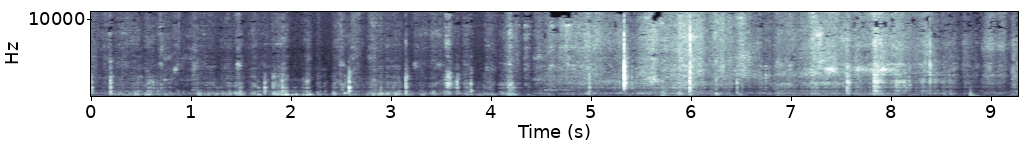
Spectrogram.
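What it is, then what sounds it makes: Plywood box, scratched and tapped. Long acrylic nails scratch and tap across the engraved flat bottom panel of a small hollow plywood UGEARS puzzle safe box. The result is a soft, continuous dry rasping with light, crisp taps scattered throughout, bright and quiet with almost no low end.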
